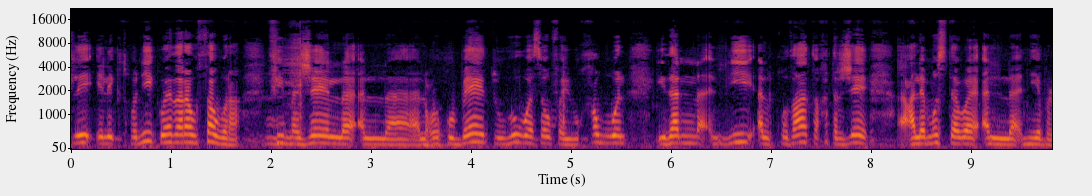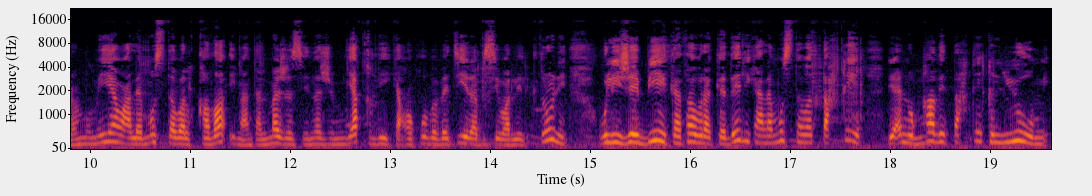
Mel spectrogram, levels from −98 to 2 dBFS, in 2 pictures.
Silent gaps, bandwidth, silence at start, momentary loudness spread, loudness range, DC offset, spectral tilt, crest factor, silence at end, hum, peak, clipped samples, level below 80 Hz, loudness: none; 16 kHz; 0 s; 9 LU; 3 LU; under 0.1%; -4 dB/octave; 18 dB; 0.05 s; none; -16 dBFS; under 0.1%; -64 dBFS; -34 LUFS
